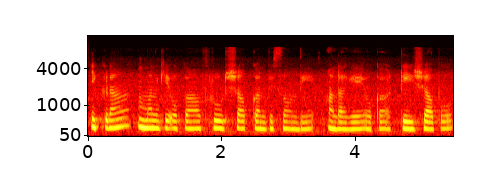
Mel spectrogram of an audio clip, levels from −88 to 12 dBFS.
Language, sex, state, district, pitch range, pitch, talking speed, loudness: Telugu, female, Andhra Pradesh, Annamaya, 190-210 Hz, 195 Hz, 130 wpm, -17 LUFS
